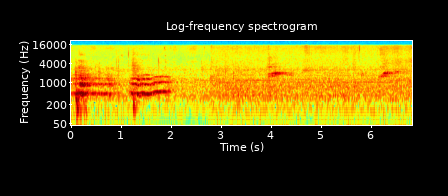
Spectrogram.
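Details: Kittens born to a Scottish Fold mother and British Shorthair father, sleepy but playing: two clear, bright meows about a second apart, followed by two faint, higher rising chirps later on, with light rustling in a quiet room.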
